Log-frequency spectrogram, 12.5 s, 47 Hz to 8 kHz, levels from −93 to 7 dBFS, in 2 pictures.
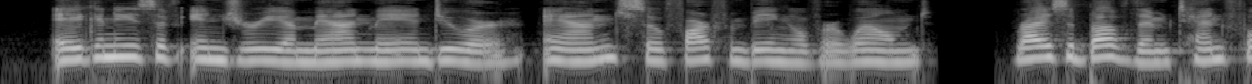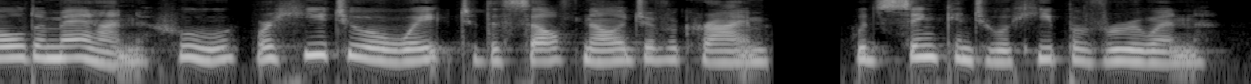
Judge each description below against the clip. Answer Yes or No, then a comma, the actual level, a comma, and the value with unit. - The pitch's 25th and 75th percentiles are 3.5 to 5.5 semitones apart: No, narrow, 2.6 semitones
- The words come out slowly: No, average, 180 wpm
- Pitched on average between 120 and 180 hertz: No, high, 200 Hz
